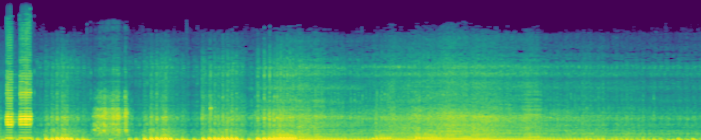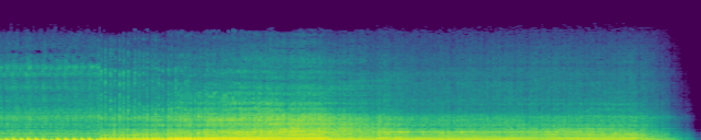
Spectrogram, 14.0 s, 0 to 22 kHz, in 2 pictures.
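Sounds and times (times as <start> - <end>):
moped starting and driving: 0.0 - 13.8
street traffic: 0.0 - 13.8.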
